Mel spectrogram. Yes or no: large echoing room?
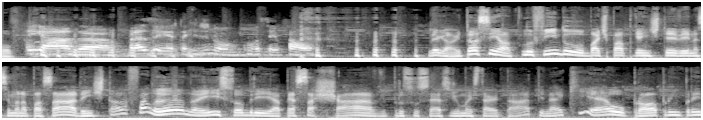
no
